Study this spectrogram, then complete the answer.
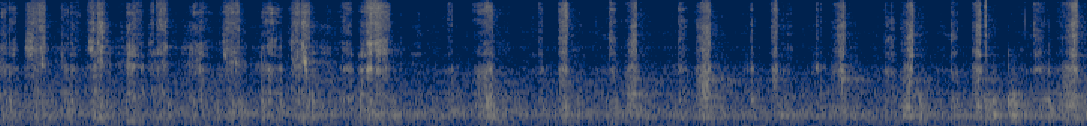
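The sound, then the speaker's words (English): A hand plane shaving wood, pulled toward the worker, in quick, steady short strokes, roughly two per second, each a brief dry rasping swish at an even, moderate loudness, with no talking. “Now I'm pulling the plane toward me because I got run out any other way.”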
